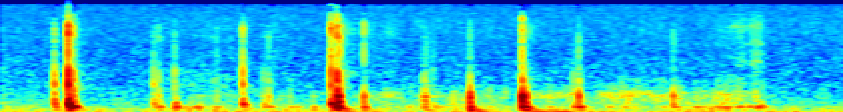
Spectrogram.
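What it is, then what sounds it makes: Hollow plastic microphone housing. Fingertips and nails tap and scratch along the top and front of a white, hollow plastic binaural microphone housing. About eight short, dry clicks and taps stand out over soft scratching and a faint low hum, with very little ring after each hit.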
